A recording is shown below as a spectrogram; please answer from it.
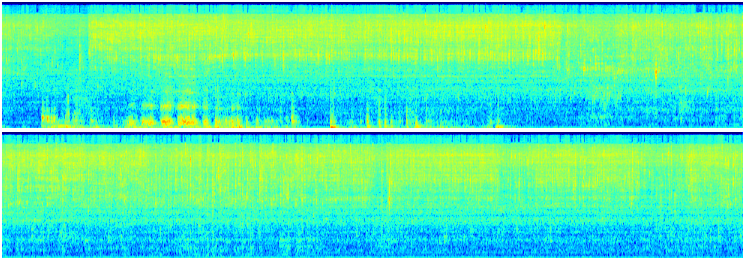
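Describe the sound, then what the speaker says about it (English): Water runs steadily from a kitchen tap while tomato seeds are rinsed in a sieve, with heavier splashing and gushing early on that then settles into a constant close hiss. "I'm just going to wash all those seeds and pick out any debris that doesn't wash off like that."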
